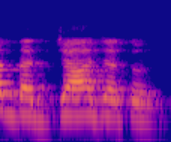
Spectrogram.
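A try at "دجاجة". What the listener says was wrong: दज्जा नहीं, गलत है, दजाजतुन, प्रोनाउंसिएशन गलत, जीम पर तशदीद नहीं, फतहा।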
